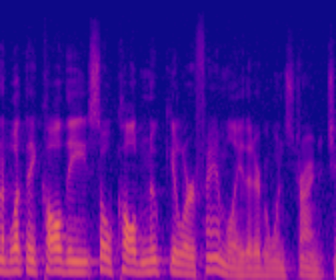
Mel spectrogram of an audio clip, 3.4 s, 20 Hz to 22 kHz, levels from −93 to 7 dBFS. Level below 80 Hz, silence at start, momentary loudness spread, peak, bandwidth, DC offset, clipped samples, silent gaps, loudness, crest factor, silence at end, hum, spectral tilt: -70 dBFS; 0 s; 11 LU; -18 dBFS; 19 kHz; under 0.1%; under 0.1%; none; -37 LUFS; 18 dB; 0 s; none; -6.5 dB/octave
